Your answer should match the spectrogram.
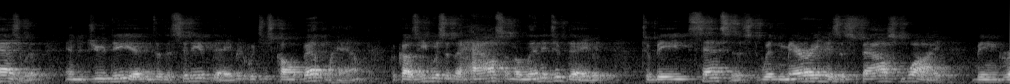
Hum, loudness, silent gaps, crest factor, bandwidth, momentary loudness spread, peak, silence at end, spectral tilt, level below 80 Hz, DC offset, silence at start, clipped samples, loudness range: none; -24 LUFS; none; 18 dB; 12.5 kHz; 11 LU; -6 dBFS; 0 s; -6 dB/octave; -56 dBFS; under 0.1%; 0 s; under 0.1%; 1 LU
